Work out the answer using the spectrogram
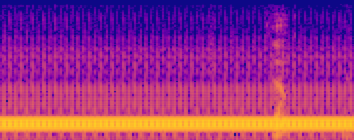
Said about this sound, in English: Did you lose him? I got dial tone here.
